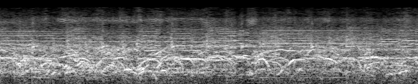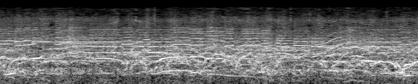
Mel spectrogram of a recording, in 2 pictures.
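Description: A crowd of young people laughs and cheers.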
